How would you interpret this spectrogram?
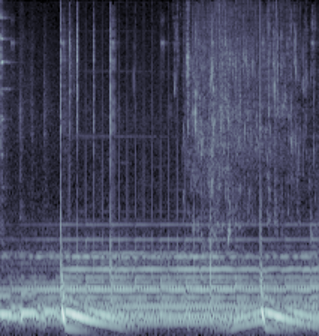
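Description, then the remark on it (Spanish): Liquid gelatin is poured steadily into a bowl, mixing two different colors of gelatin at the same temperature. A continuous splashing stream whose resonant tone keeps rising and resetting as the vessel fills. No one speaks. “Para confirmar que es una magnitud intensiva, solo nos queda mezclar los dos contenidos en un bol.”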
